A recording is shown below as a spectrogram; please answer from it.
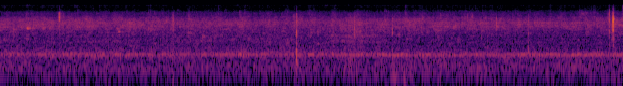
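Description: Faint steady background hum and hiss, with a few light ticks, the clearest about three seconds in.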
